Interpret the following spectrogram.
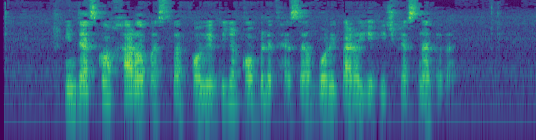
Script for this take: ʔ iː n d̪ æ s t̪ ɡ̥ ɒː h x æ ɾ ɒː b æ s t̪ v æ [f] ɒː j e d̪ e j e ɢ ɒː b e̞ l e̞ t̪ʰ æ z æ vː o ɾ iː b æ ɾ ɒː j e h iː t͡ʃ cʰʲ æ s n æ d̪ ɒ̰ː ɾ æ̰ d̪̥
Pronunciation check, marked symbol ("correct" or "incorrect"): correct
